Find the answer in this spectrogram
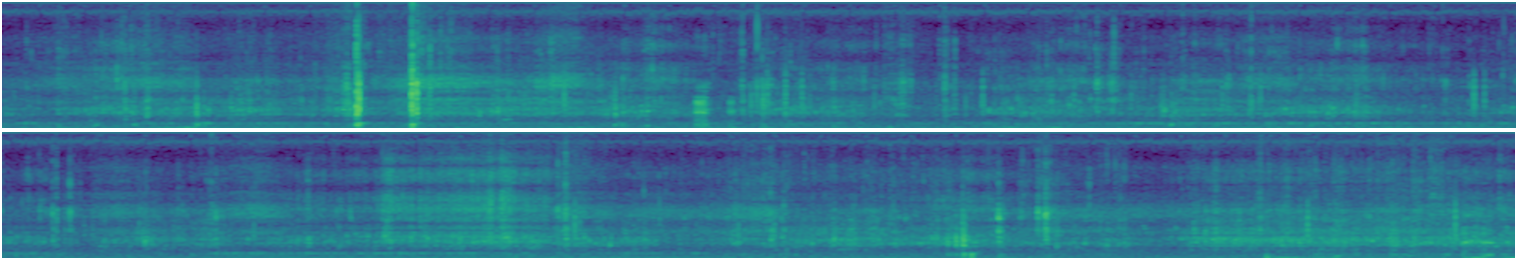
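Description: Kayak paddling on calm water: the paddle blades dipping in, splashing and dripping with each stroke, with a couple of sharp knocks about two and a half seconds in.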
